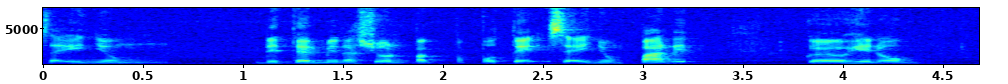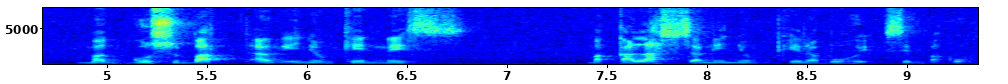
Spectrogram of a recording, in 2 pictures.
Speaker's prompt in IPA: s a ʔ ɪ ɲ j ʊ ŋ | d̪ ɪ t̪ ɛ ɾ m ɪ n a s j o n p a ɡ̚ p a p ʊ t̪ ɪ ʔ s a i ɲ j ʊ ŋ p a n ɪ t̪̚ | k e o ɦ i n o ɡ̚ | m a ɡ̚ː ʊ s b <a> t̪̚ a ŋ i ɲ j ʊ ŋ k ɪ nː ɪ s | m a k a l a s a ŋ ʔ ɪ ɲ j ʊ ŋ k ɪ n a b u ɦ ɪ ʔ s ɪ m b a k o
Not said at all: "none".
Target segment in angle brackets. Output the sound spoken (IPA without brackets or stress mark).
a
